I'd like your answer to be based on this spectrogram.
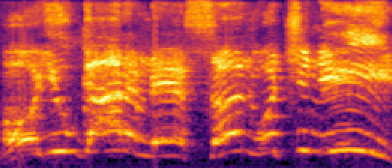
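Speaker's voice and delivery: exaggerated, very high, over-the-top hammy put-on voice. Answering a telemarketer's call and playing along with him: over-the-top put-on voice. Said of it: "I'm just over the top doing this".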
